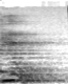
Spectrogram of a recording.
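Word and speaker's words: due: For example, if you read the dew, here D-U-E is the spelling. Only you will pronounce the phonic sound of the U. E remains the silent.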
